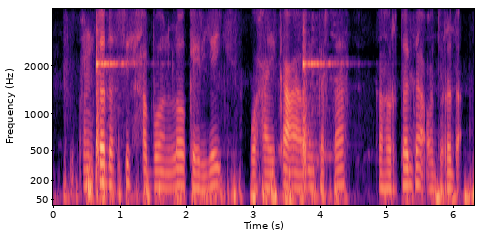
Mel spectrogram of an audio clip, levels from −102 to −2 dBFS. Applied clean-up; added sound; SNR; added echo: neural mask model RNNoise.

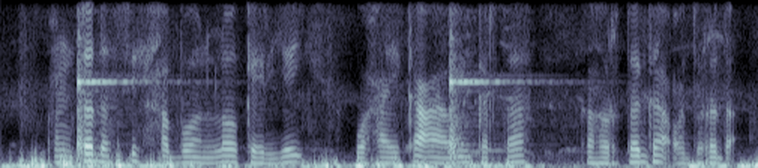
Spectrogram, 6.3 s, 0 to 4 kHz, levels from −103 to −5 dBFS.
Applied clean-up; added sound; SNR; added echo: none; Piano; 11 dB; none.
